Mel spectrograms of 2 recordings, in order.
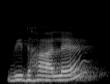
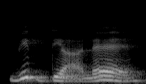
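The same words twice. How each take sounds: First: विद्यालय without its y, "vidhaalay"; mispronounced विद्यालय. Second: विद्यालय slowly, "vid-dyaa-lay"; correct विद्यालय. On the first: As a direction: drop the y glide from विद्यालय. (विद्यालय का गलत उच्चारण, "विधालय") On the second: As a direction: sound d and y clearly in विद्यालय. (विद्यालय में द्य साफ़, धीरे) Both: Shown as a demonstration. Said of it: "विद्यालय नहीं".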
